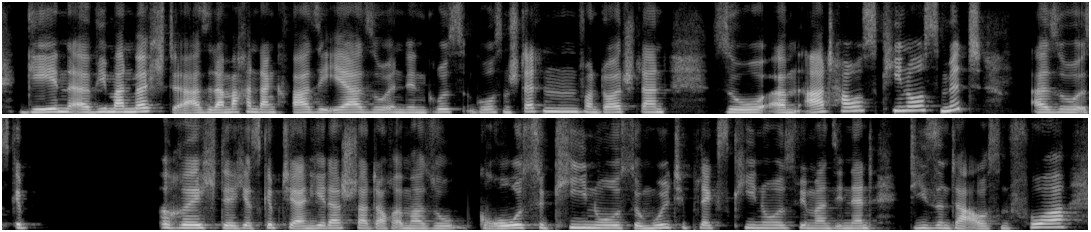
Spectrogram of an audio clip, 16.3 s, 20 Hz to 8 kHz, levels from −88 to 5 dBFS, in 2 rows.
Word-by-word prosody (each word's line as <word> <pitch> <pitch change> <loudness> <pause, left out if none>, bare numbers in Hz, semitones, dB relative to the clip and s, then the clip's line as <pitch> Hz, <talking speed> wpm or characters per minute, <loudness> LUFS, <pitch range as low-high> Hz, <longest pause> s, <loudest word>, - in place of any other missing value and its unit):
gehen, 195 +5 +4
äh, 190 - +4
wie 215 +2 +2
man 210 0 +5
möchte. 240 +2 +2
Also 175 +2 +1
da 175 0 +5
machen 195 +2 0
dann 180 -1 +2
quasi 180 0 0
eher 180 +1 +3
so 180 0 -5
in 175 - -3
den 175 -1 -4
größ 195 +2 -4
großen 190 +1 -6
Städten 230 +1 0
von 200 -3 -2
Deutschland 195 0 0 0.3
so, 185 -1 0
ähm, 175 0 +1
Arthouse-Kinos 290 +4 +1
mit. 390 +10 +1 0.3
Also 185 0 -1
es - - -5
gibt 225 0 -3 1.0
richtig, 205 -3 +3
es 190 0 -2
gibt 215 0 -2
ja 190 - +4
in 170 - 0
jeder 190 0 +1
Stadt 185 -2 -3
auch - - -2
immer 170 -1 -1
so 175 +5 -6
große 205 +4 +2
Kinos, 200 -2 0
so 180 - -1
Multiplex-Kinos, 195 0 -4
wie 195 - -3
man 180 -1 -3
sie 175 0 -7
nennt, 180 +1 -1 0.3
die 195 +1 -4
sind 190 0 -5
da 175 - +2
außen 170 +1 -4
vor. 250 +4 +1
195 Hz, 180 wpm, -24 LUFS, 180-215 Hz, 1.0 s, man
